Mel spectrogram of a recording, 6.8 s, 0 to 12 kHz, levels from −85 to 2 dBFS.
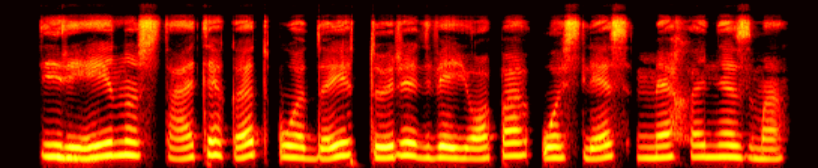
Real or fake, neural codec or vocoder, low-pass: real; none; 10.8 kHz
